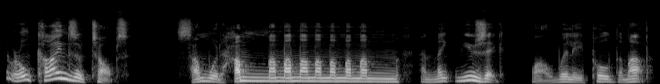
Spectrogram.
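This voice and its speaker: Animated man reading a children's story. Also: on the high side, moderate pace. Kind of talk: expressive children's story narration.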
